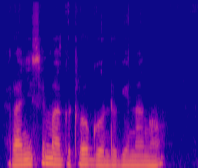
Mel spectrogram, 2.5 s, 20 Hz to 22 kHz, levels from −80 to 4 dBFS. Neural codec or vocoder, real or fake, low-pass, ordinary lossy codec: none; real; 19.8 kHz; Opus, 24 kbps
